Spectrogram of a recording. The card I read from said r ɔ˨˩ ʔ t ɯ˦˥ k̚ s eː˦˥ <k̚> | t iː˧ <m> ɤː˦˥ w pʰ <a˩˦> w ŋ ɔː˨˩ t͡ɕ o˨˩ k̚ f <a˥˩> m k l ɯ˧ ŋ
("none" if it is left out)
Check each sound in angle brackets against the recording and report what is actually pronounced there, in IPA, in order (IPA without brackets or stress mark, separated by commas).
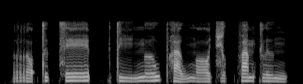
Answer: p̚, ŋ, a˩˦, a˥˩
